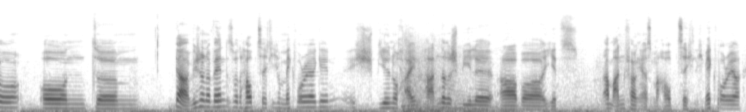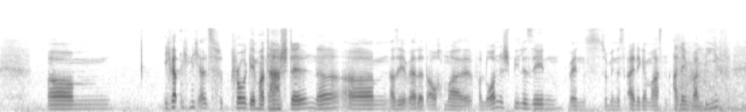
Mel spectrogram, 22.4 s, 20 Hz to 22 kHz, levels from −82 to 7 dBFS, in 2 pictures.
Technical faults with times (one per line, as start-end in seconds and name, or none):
10.79-22.39 input switched to a poorer device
